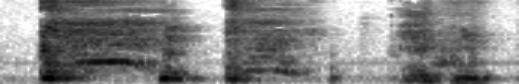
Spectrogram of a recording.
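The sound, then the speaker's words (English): A person clears their throat with three rough, harsh bursts in quick succession, the last one drawn out slightly longer, with no talking. “Excuse me, I've got to clear my throat.”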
